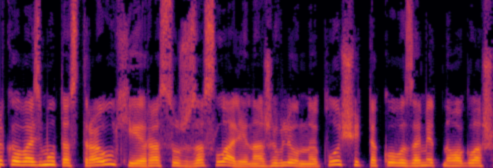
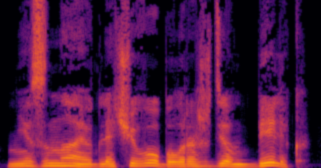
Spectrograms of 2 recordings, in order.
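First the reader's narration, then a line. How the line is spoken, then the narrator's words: Furious, through gritted teeth. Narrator (Russian): процедил раскрасневшийся от ярости Азар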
